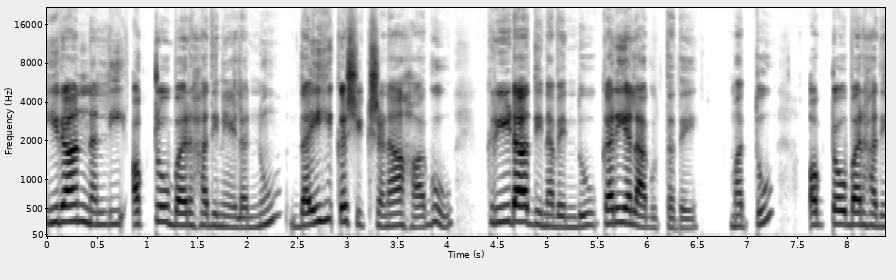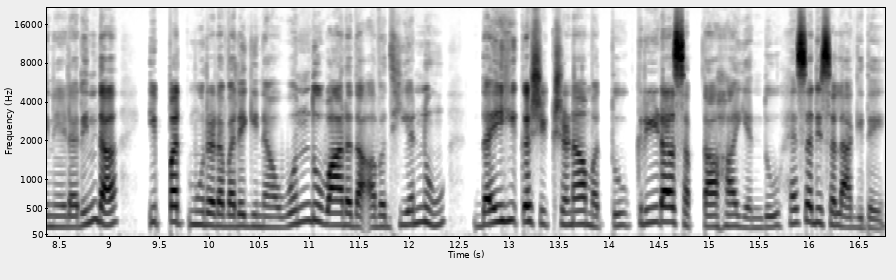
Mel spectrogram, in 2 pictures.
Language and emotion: Kannada, neutral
